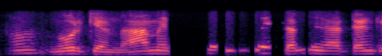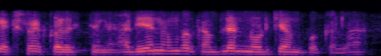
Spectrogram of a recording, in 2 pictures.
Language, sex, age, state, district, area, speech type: Kannada, male, 30-45, Karnataka, Raichur, rural, conversation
